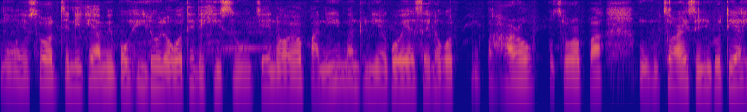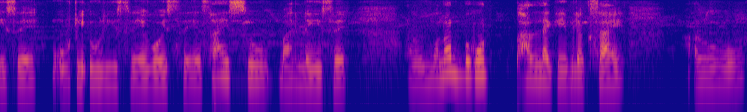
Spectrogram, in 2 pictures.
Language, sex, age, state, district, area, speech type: Assamese, female, 18-30, Assam, Charaideo, rural, spontaneous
